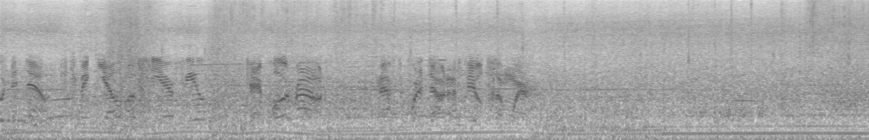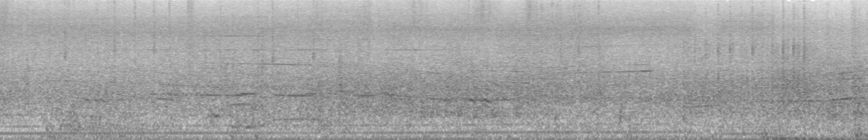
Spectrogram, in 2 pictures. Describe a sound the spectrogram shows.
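A motorbike engine hums and revs up and down.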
